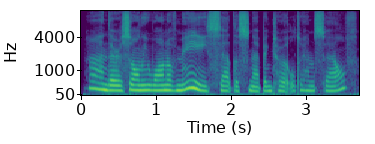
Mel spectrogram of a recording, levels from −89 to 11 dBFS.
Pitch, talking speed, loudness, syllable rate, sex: 205 Hz, 210 wpm, -16 LUFS, 5.4 syllables/s, female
